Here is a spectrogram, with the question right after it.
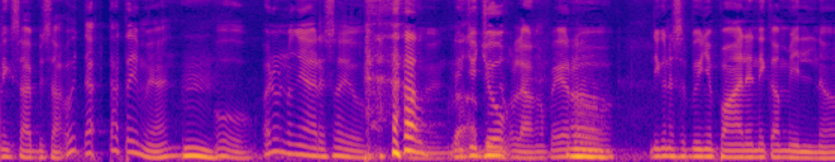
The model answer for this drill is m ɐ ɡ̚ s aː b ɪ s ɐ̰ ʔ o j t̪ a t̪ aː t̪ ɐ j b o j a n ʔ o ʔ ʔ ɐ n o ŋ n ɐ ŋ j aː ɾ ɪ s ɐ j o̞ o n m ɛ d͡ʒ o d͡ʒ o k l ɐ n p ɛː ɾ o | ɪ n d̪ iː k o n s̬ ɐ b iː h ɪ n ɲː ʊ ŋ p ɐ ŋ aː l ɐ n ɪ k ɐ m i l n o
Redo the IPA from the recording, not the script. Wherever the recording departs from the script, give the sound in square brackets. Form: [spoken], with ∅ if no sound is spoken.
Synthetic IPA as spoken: [n] ɐ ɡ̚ s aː b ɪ s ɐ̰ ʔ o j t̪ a t̪ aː t̪ ɐ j [m] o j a n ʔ o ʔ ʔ ɐ n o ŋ n ɐ ŋ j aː ɾ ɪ s ɐ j o̞ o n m ɛ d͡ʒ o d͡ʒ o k l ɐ [ŋ] p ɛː ɾ o | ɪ n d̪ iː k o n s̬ ɐ b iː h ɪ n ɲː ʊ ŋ p ɐ ŋ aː l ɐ n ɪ k ɐ m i l n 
